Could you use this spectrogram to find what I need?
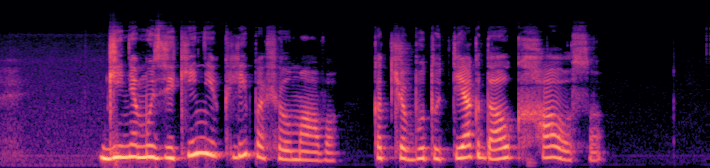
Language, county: Lithuanian, Vilnius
